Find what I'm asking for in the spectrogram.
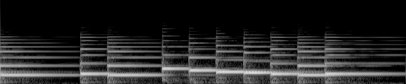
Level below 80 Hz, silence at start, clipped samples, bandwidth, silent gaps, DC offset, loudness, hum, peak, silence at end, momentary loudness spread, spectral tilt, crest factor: -56 dBFS; 0 s; under 0.1%; 5.6 kHz; none; under 0.1%; -17 LUFS; none; -6 dBFS; 0 s; 9 LU; -6 dB/octave; 12 dB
